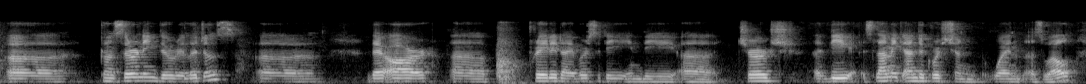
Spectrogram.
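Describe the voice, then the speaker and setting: A young man from Syria, a guest in a casual interview, speaking haltingly and searching for his words. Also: on the high side, fairly bright tone, slight background noise. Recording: muffled lo-fi recording.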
